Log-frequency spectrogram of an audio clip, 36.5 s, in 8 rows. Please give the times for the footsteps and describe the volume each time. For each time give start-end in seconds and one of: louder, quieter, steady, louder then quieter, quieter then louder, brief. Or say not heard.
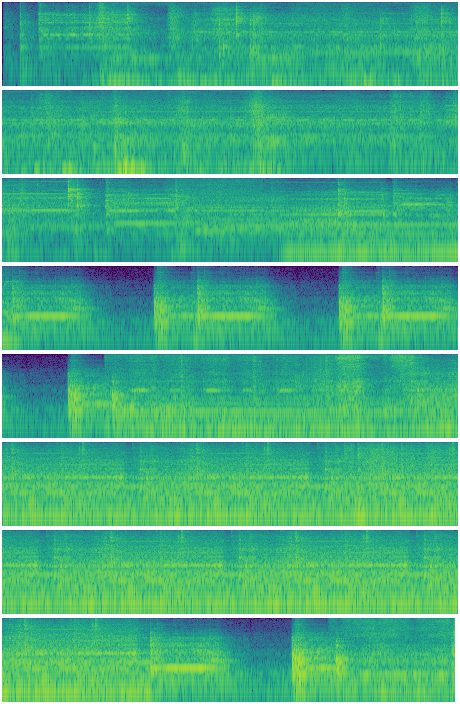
0.8-7.5 louder.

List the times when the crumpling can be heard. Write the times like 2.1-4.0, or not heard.
8.4-9.4, 20.8-21.7, 26.1-27.4.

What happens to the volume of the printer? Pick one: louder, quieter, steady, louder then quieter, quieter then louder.
louder.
